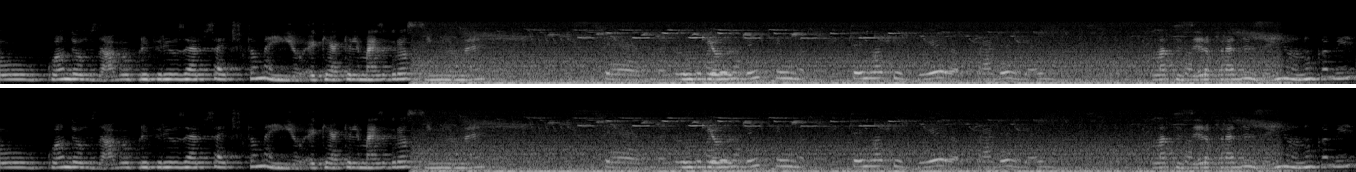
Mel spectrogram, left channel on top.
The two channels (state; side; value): quieter; right; 3.7 dB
